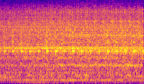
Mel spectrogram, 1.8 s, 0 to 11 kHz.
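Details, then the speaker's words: 2006 Toyota Corolla 1.8, previously cranking but not starting. After replacing blown 20A and 15A fuses it holds a steady, even idle with a constant hiss and no misses or knocks. It later ran about half an hour fine; the wiring still needs fixing. "i'm gonna let it run for a little while to make sure everything is good and then we'll be right back"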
